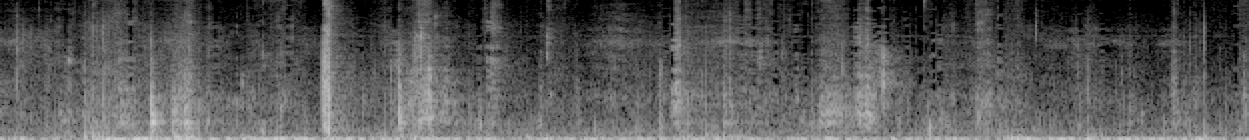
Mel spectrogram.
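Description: Close-up sound of a person biting and chewing pizza: irregular wet mouth clicks and soft crunches.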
